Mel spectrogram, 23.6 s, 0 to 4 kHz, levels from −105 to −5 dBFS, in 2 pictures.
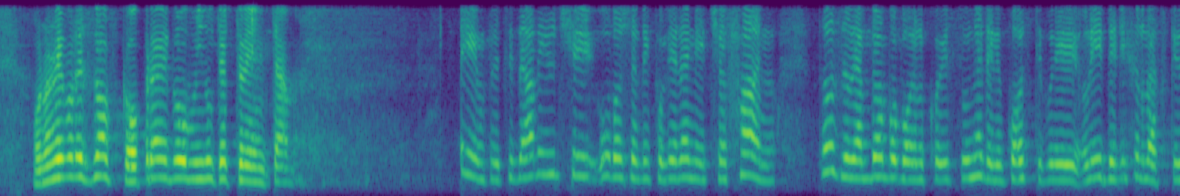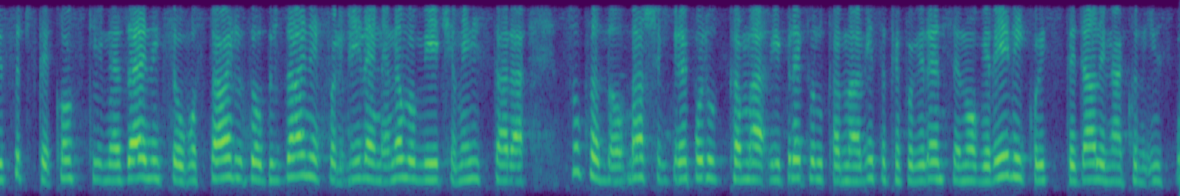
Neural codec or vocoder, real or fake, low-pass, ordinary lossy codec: codec, 24 kHz, 0.9 kbps, WavTokenizer, medium music audio release; fake; 3.6 kHz; none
